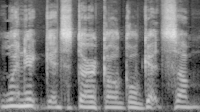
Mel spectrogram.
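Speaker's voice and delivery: tiny squeak of a voice, very high. Narrating a scene, the speaker voices a character who freezes, in a very tiny voice. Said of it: "in a very tiny voice".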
